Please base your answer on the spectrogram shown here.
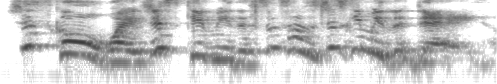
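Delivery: high, pleading exasperation; mock exasperated wife. Co-host imitating wife brushing husband off, exasperated. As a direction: beg for space, hammed up and high. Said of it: "When she said, like".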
